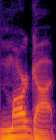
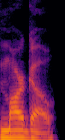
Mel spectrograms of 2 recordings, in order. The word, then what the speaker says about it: Margot: Once Jean Harlow introduced Margot Asquith to someone but intentionally mispronounced her name as Margot instead of Margot. Asquith replied, no, dear. The T is silent, as in Harlow.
